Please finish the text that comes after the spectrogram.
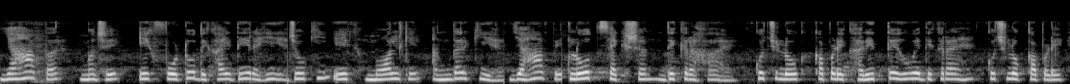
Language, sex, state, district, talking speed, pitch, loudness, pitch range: Hindi, female, Maharashtra, Pune, 200 wpm, 245 Hz, -16 LUFS, 230-260 Hz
